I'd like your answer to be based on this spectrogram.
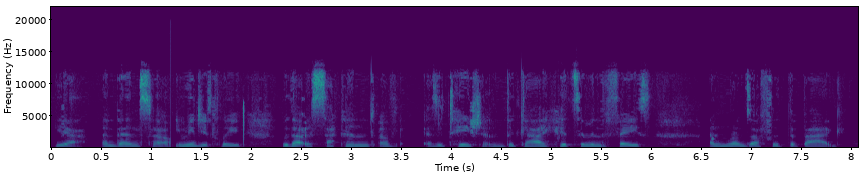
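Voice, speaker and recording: Actress doing a chatty girlfriend type in a play reading, mellow kinda raspy voice, rambly storytelling. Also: medium pitch, steady tone, normal speed. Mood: amused storytelling. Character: chatty woman telling a funny anecdote to her partner. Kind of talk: acted casual conversation in a table read.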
